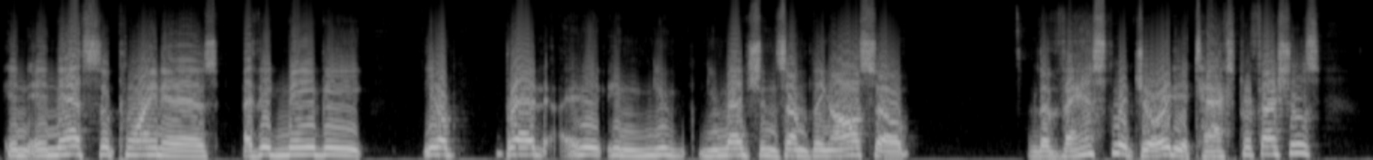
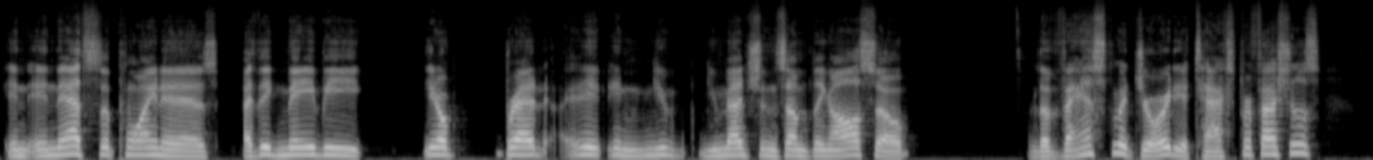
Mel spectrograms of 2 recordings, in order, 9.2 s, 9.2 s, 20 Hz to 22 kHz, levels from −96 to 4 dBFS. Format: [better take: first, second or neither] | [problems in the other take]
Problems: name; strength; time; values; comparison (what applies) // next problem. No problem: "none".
second | distortion; heavy; 5 dB below the speech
